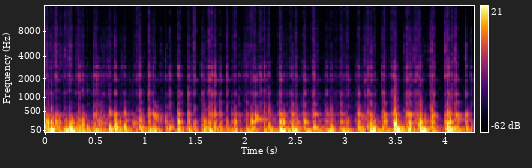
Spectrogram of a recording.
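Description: Fingertips tap the top and sides of a large, empty, clear plastic water jug resting upside down on a microphone. The result is a fast, uneven stream of dull, hollow thumps with a deep boom and almost no high end.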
